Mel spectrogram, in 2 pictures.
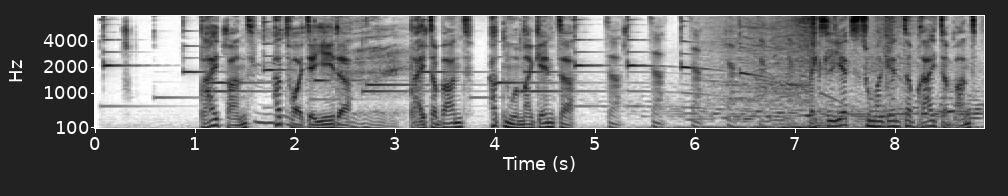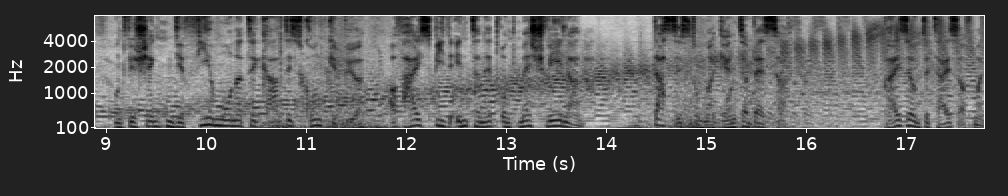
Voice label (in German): Werbung; MAGENTA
